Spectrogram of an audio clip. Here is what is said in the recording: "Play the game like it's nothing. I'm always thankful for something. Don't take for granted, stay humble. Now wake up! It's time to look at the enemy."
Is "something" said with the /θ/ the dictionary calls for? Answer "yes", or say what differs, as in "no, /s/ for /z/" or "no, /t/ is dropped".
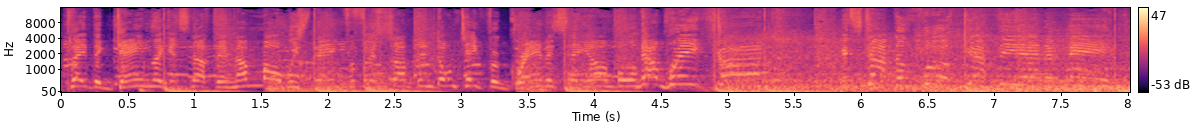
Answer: yes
